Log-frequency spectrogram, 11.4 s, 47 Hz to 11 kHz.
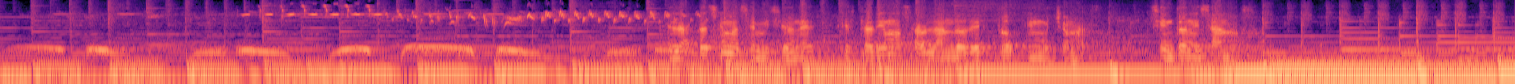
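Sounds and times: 
dove-like cooing: 0:00.0 - 0:05.0
city birds chirping and tweeting in Buenos Aires: 0:00.0 - 0:09.3
steady repeating low backing: 0:00.0 - 0:11.3
speech: 0:05.0 - 0:09.6.

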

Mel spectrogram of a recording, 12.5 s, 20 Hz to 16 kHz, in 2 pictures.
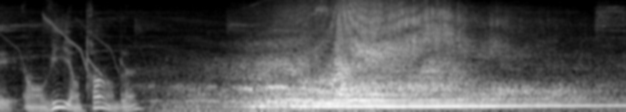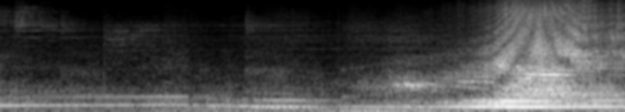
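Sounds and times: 
speech: 0:00.0 - 0:01.6
Formula 1 race car accelerating hard out of a corner: 0:01.5 - 0:12.5.

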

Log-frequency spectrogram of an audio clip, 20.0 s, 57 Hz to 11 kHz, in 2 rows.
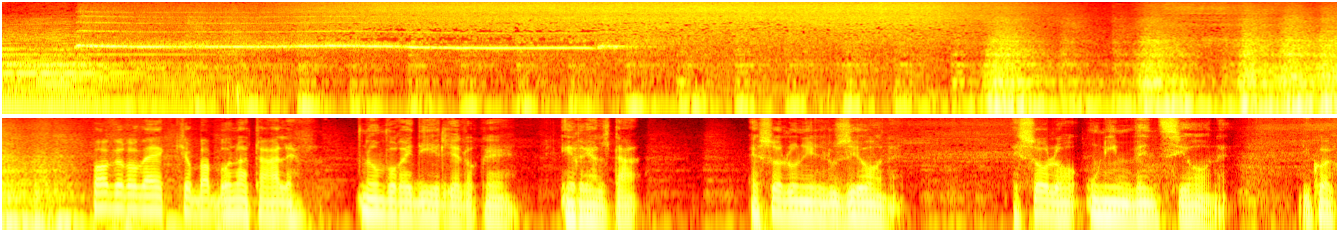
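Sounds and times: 
train running: 0:00.0 - 0:20.0
steady high whistle tone: 0:00.1 - 0:05.5
broad steam-like hiss of a train: 0:00.6 - 0:11.6, 0:12.2 - 0:20.0
rough rumbling clatter of a train: 0:00.6 - 0:17.0
speech: 0:10.7 - 0:15.0, 0:15.6 - 0:16.8, 0:17.6 - 0:20.0.

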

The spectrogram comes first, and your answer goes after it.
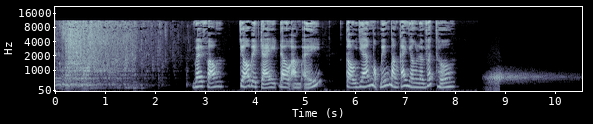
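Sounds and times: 
rushing tap water flushing ashes down a drain: 0:00.0 - 0:02.8
speech: 0:02.8 - 0:08.1.

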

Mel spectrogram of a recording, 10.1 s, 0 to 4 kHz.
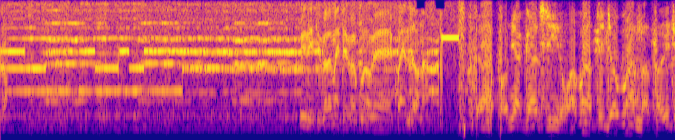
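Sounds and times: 
ambulance siren over a narrowband CB radio channel: 0:00.0 - 0:07.0
speech: 0:05.1 - 0:10.1.

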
